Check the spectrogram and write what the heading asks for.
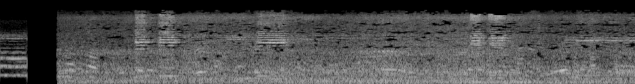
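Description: Street noise of motorcycles riding past in a procession, with crowd chatter and several short horn toots, the first about a second and a half in and the last near five seconds.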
